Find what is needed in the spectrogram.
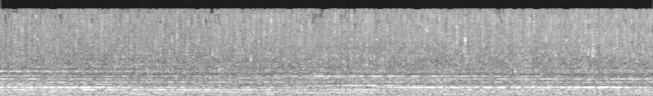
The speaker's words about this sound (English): Water flowing over rocks and making such sweet sounds. That white noise that just brings us deeper into relaxation.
